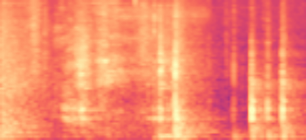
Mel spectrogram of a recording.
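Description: Wooden end-grain cutting board rocked on a wooden workbench, knocking down on its glued-on feet three or four times. The knocks are a test for wobble, and the board rocks only slightly.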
